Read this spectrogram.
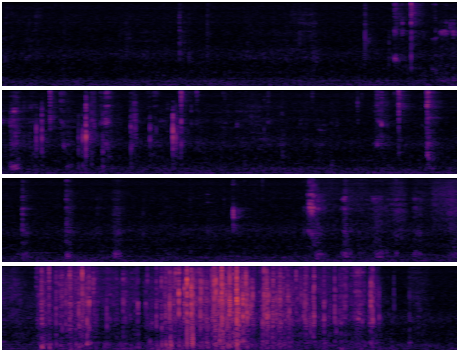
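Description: A plastic wrapper crinkles close by.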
